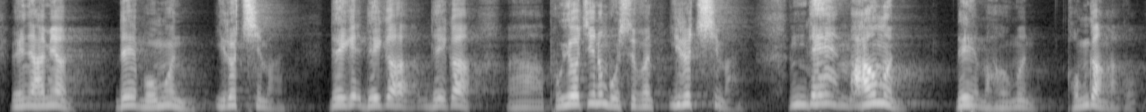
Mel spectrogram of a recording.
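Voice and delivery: loud, ringing testimony; preaching at full force. Acted. Preacher voicing her confession, loud and fervent. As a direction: proclaim it to the congregation.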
